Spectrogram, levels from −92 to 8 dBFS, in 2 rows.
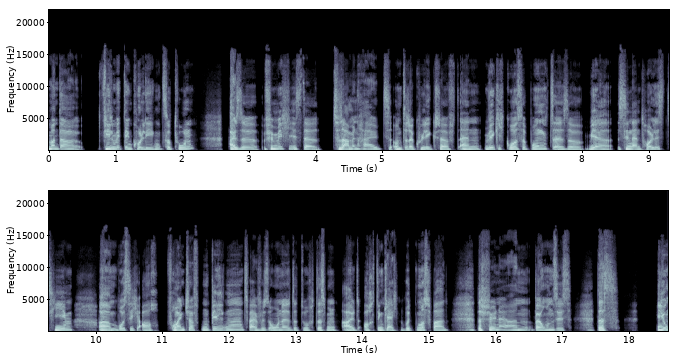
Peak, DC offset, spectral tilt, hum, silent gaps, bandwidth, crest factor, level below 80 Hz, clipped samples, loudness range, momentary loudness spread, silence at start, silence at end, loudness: -2 dBFS; under 0.1%; -4 dB/octave; none; 0.55-0.70 s, 2.62-2.69 s, 4.10-4.25 s, 10.96-11.03 s, 17.87-17.92 s, 18.15-18.40 s; 16 kHz; 14 dB; -54 dBFS; under 0.1%; 1 LU; 6 LU; 0 s; 0 s; -16 LUFS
